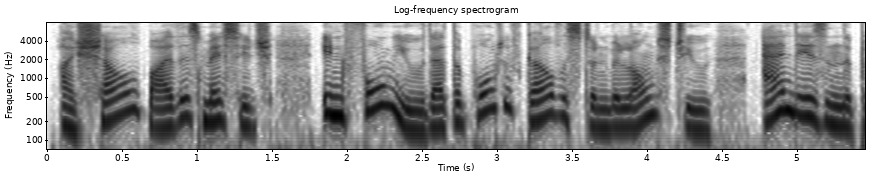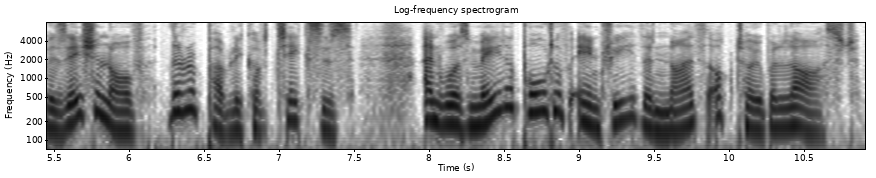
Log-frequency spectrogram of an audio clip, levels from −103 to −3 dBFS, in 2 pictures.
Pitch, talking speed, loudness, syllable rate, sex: 205 Hz, 200 wpm, -18 LUFS, 5.3 syllables/s, female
